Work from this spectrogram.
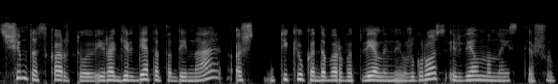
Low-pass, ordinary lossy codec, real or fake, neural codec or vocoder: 7.2 kHz; Opus, 16 kbps; fake; codec, 16 kHz, 4 kbps, X-Codec, HuBERT features, trained on LibriSpeech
